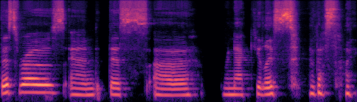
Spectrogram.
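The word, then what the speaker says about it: ranunculus: So, I think my plan of action is I'm going to paint this rose and this uh renaculous, that's the way it's pronounced.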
